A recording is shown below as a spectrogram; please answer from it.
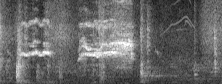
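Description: Birds giving short, high-pitched chirping calls, twice in the first second and a half.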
